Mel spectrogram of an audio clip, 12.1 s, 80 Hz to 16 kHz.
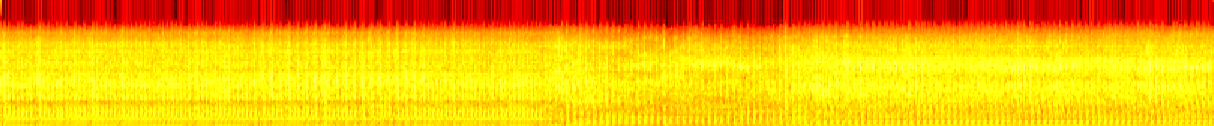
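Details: Can-Am DS 450 single-cylinder idle with a rough, rattling chatter riding on the thump, roughly four beats a second; abnormal engine noise, cause unclear.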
